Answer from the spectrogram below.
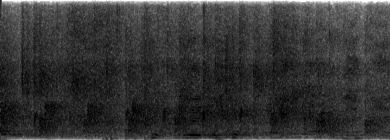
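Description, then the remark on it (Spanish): A church audience applauding steadily for a few seconds for those who arrived on time, a dense wash of many hands clapping at once, mixed with a murmur of voices underneath. “Pero vamos a darle un fuerte aplauso a todos los puntuales, por favor”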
